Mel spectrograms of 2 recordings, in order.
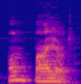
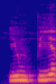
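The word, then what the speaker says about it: umpire: अब एक और वर्ड बोलते हैं जो अब उसमें वोवेल साउंड आएगा, अंपायर, UMPIR, अंपायर। इसको पढ़ेंगे अंपायर। अब देखिए अंपायर जो है, एम्पायर नहीं होता है, अंपायर जो होता है।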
